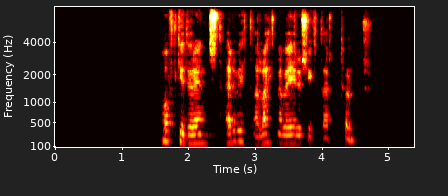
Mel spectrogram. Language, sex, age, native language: Icelandic, male, 50-59, Icelandic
